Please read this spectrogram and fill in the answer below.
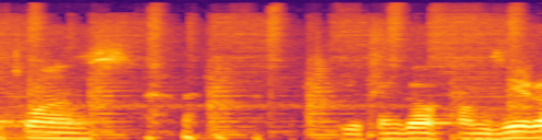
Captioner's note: laughs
